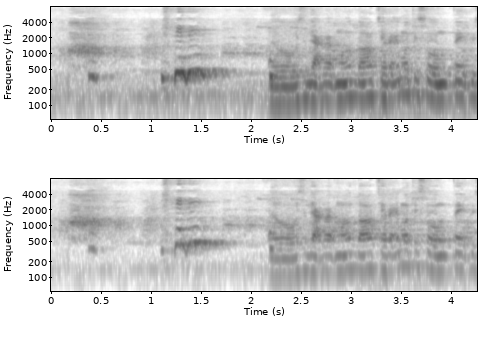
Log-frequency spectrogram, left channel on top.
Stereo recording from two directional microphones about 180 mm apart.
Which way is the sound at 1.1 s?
65° right (ahead or behind).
